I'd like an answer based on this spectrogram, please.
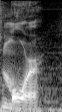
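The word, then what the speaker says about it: Morte: Il est mort. Yeah, in French it is more. But I don't know. I just always pronounced it mort.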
